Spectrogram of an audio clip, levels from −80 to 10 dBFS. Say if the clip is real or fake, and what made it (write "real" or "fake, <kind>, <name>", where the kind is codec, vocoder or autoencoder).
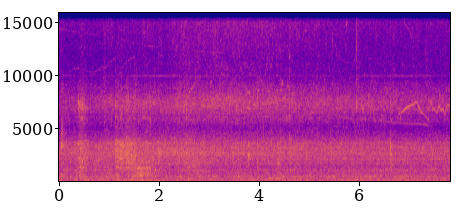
real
